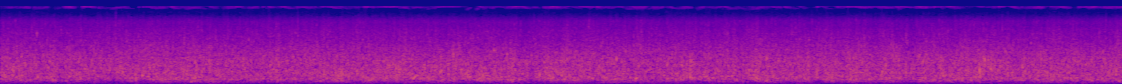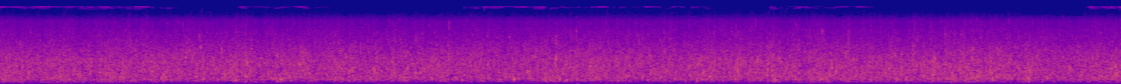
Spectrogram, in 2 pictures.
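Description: Steady rushing water like a flowing stream, an even hiss with no breaks or changes.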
